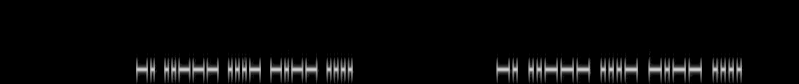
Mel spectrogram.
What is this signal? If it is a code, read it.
Morse code, heard as a keyed tone, about 31 wpm, 700 Hz. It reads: N2VYH N2VYH
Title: Speed Racing - USA 1x3 Call Signs 25wpm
